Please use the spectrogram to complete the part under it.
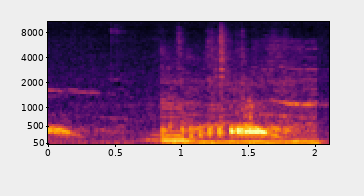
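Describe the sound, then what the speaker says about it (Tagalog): Racing pigeon cooing close by, a soft, low rolling coo that swells to a louder burst in the second half, heard alone without talk. "Yun mga kalapatids, ito si Bulag, oh"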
